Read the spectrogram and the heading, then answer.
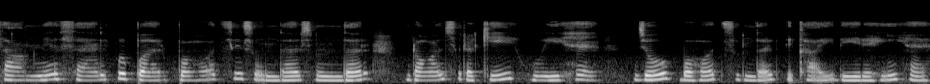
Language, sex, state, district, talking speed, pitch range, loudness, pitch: Hindi, female, Chhattisgarh, Raipur, 115 wpm, 195-225 Hz, -18 LUFS, 205 Hz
